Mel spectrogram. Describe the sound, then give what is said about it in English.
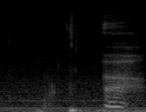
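Water is poured briefly, a short splash and trickle that lasts about half a second after a quiet stretch with a soft bump. No one speaks. “Water. Need to drink more water.”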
